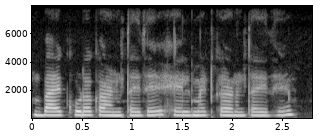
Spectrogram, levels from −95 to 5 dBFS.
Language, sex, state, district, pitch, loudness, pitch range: Kannada, female, Karnataka, Bidar, 255 Hz, -16 LUFS, 245-260 Hz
